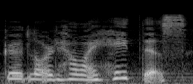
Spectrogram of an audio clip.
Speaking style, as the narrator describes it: groaned the harvester

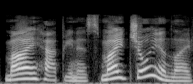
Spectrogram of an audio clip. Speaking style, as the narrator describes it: she exclaimed

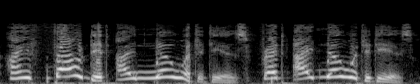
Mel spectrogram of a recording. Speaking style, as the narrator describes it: At last the plump sister, falling into a similar state, cried out

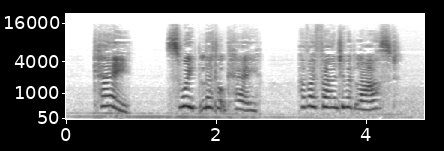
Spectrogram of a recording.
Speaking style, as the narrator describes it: She recognized him, cried out

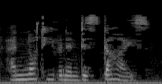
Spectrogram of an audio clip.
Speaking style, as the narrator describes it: she murmured

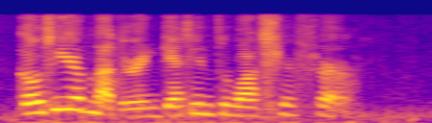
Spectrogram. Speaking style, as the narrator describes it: told Goldie sternly

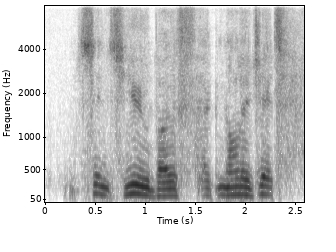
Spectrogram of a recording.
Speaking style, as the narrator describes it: sighed Socrates

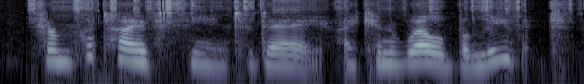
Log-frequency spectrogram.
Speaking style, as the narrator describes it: said Mr

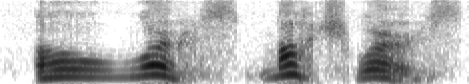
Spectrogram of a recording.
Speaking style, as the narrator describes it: moaned Mrs

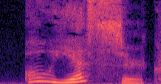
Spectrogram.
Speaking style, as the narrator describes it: cried with ready sympathy

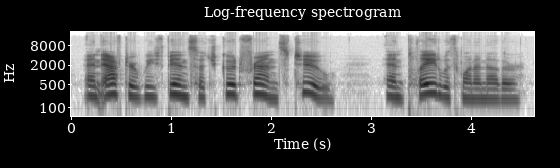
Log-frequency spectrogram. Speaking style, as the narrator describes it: exclaimed a piglet

